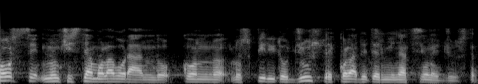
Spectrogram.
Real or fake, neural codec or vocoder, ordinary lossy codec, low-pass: fake; codec, 44.1 kHz, 7.8 kbps, DAC; none; 5.4 kHz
